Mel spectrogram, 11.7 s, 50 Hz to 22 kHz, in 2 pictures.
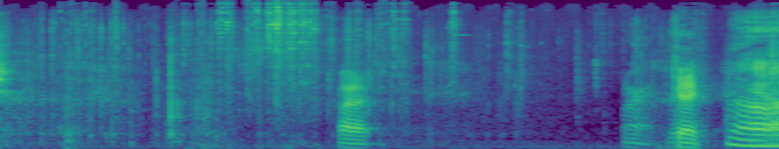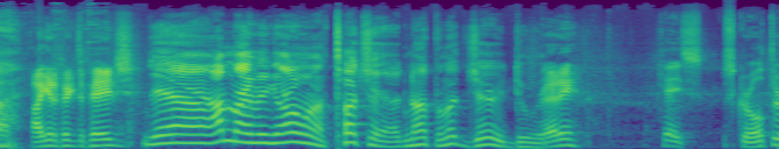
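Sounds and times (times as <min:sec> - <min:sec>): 
metal keys jangling as they are handled: 0:00.0 - 0:04.6
low noise: 0:00.0 - 0:11.6
speech: 0:02.6 - 0:02.9, 0:04.7 - 0:11.6.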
